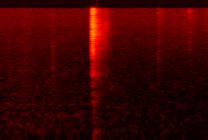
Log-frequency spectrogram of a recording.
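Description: A single sharp click from a MacBook laptop being worked by hand, about a second in, over faint room tone.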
